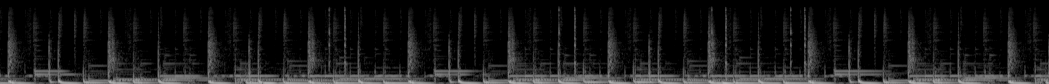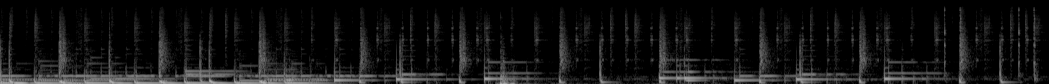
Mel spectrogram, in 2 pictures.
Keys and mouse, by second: 0.1-3.3 drag, 5.6-10.3 drag, 11.1 click, 12.0 0, 13.7-15.8 drag, 15.8 BackSpace, 15.9 BackSpace, 16.6 0, 19.1 s, 20.7 click.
